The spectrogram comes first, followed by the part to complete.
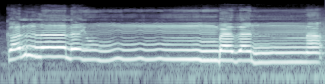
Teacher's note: اقلاب ہوگا اس لیے کہ نون ساکن کے بعد با آئی، اس لیے نون ساکن کو میم سے بدل کر کے غنہ اور اخفا کے ساتھ پڑھیں گے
